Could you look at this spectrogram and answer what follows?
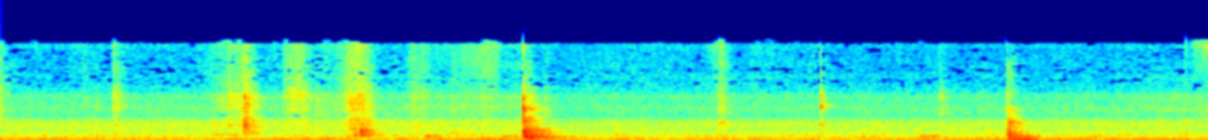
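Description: Scattered clicks and light knocks of hands pushing wire connectors onto the terminals of a washing machine's new motor capacitor and handling its plastic parts, over a steady low hum.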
